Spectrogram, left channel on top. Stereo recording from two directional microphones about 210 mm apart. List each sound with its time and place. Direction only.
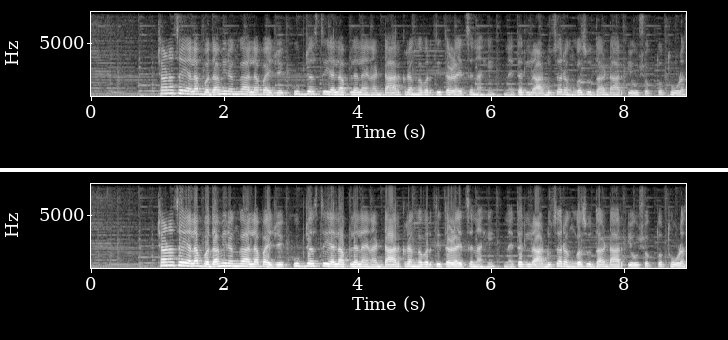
1.0 s a woman's voice: 15° right (ahead or behind)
